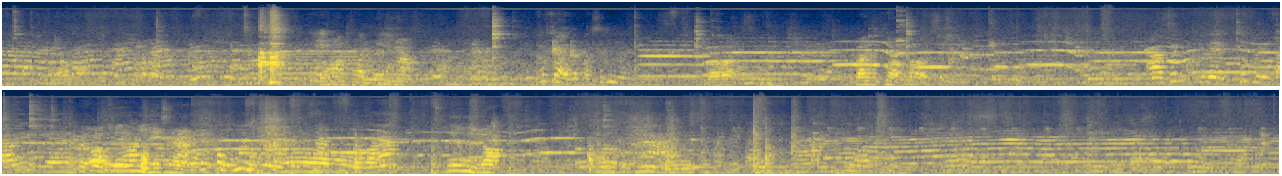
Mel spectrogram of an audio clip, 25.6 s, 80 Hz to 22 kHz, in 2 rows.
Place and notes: {"title": "Luang Prabang, Laos", "date": "2009-04-24 15:13:00", "description": "Noodle soup in Luang Prabang", "latitude": "19.89", "longitude": "102.14", "altitude": "298", "timezone": "Asia/Vientiane"}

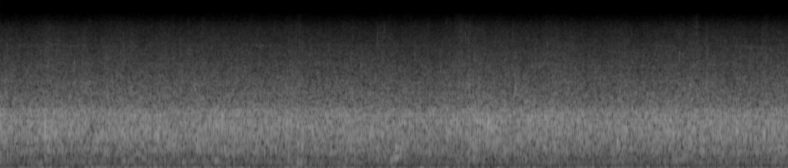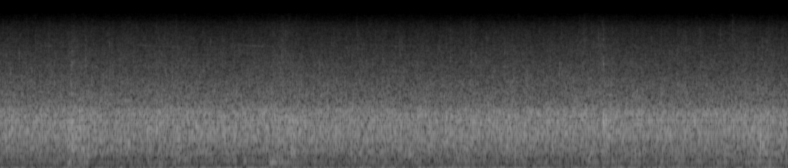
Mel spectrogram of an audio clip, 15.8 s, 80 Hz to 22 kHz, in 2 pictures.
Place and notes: {"title": "River Dart, Colston Rd, Buckfastleogh, Devon, UK - Landscape01 RiverDart SteamTrain", "date": "2013-06-12 21:04:00", "description": "recorded under the steam railway bridge on the River Dart, Colston Rd, Buckfastleigh", "latitude": "50.48", "longitude": "-3.76", "altitude": "33", "timezone": "Europe/London"}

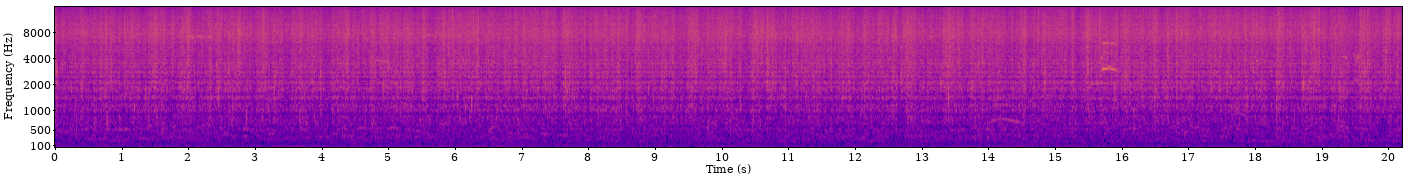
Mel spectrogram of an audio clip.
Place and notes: {"title": "Fitzgeralds Park, Cork city - Fitzgeralds Park Fountain, Cork city", "date": "2020-11-29 15:30:00", "description": "Fitzgerald's Park on a dark and grey Sunday afternoon.\nRecorded onto a Zoom H5 with an Audio Technica AT2022.", "latitude": "51.90", "longitude": "-8.50", "altitude": "6", "timezone": "Europe/Dublin"}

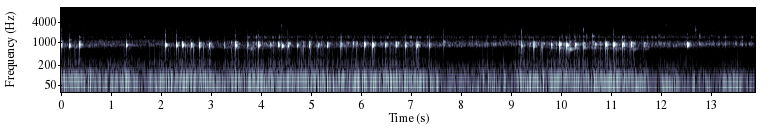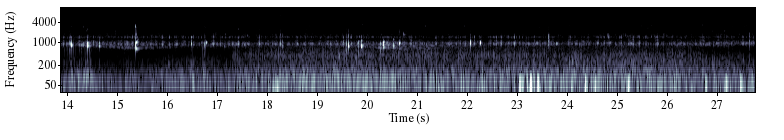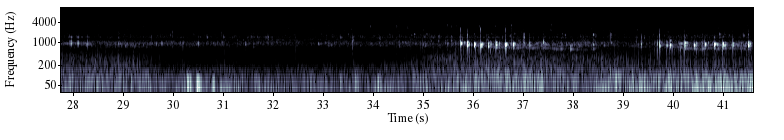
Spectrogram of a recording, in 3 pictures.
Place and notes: {"title": "Kintai, Lithuania, hydrophone in port", "date": "2022-07-20 21:25:00", "description": "Another underwater recording for \"Kintai. Kitaip\" art project/residence", "latitude": "55.42", "longitude": "21.25", "timezone": "Europe/Vilnius"}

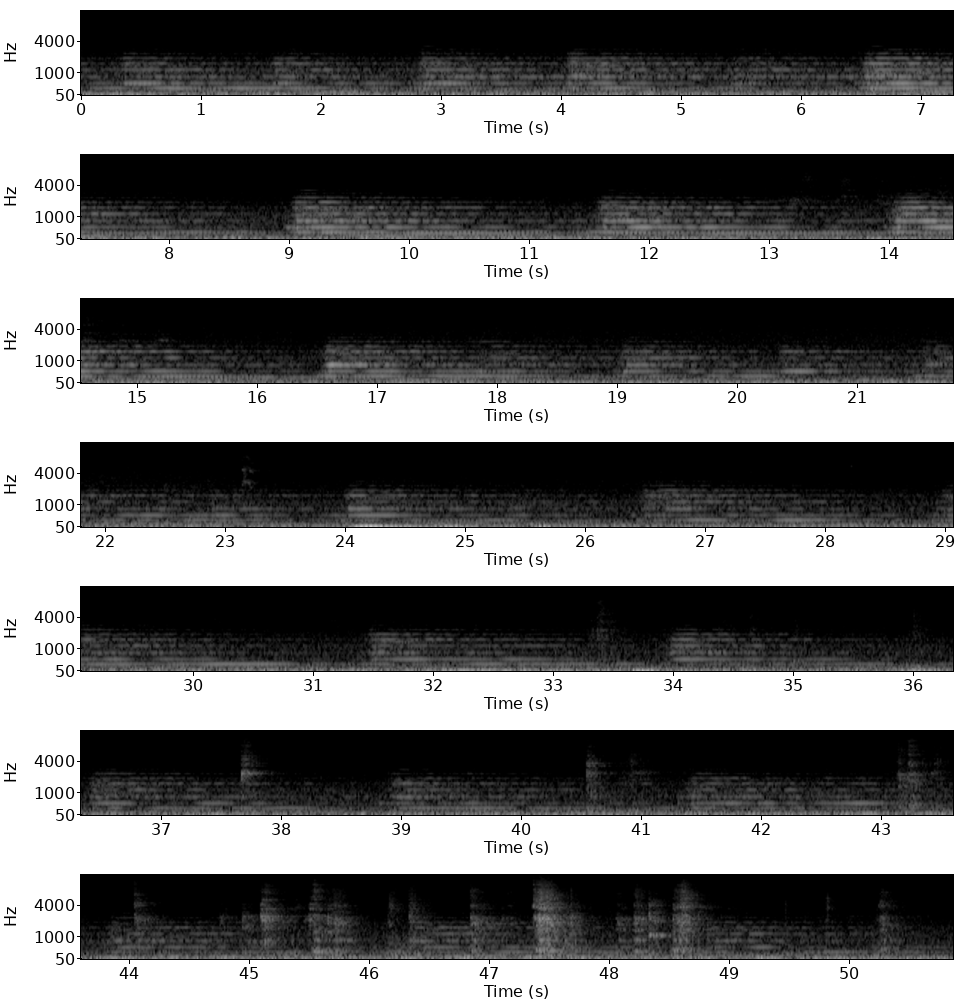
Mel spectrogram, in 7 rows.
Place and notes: {"title": "Berlin Bürknerstr., backyard window - easter bells", "date": "2014-04-19 21:50:00", "description": "easter bells heard in my backyard", "latitude": "52.49", "longitude": "13.42", "altitude": "45", "timezone": "Europe/Berlin"}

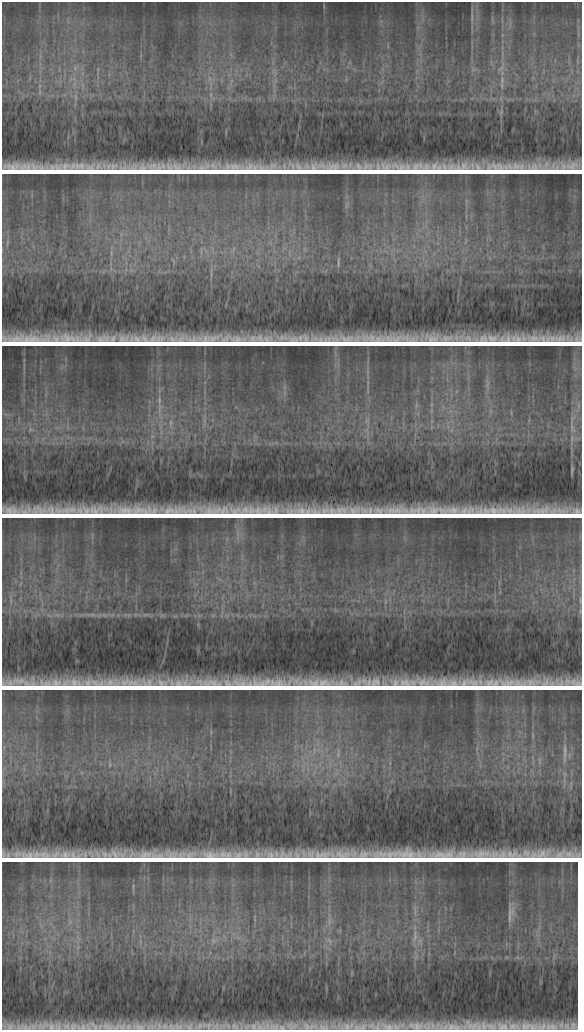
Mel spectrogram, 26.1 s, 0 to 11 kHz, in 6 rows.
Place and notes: {"title": "wugu, New Taipei City - Mangroves", "date": "2012-01-11 13:22:00", "latitude": "25.11", "longitude": "121.46", "timezone": "Asia/Taipei"}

